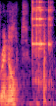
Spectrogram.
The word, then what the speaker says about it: Renault: It's pronounced Renault.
